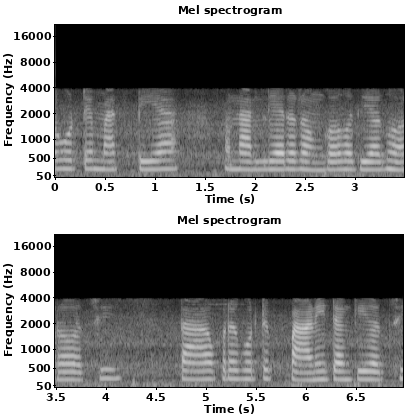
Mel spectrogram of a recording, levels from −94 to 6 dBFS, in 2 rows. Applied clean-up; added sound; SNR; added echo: none; none; none; none.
